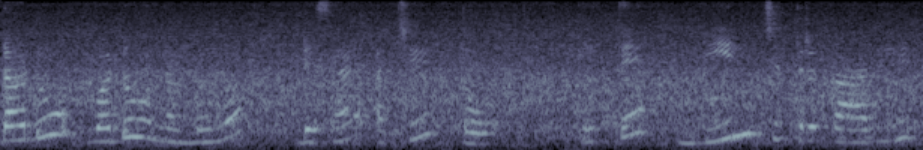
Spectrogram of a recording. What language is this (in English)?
Sindhi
